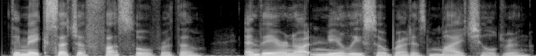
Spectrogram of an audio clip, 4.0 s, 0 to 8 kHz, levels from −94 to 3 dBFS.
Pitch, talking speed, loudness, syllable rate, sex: 115 Hz, 255 wpm, -19 LUFS, 5.9 syllables/s, male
